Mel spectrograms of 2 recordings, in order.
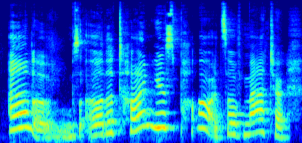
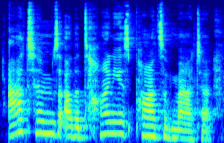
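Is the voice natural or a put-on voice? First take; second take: put-on; natural. First: It is said in a put-on voice. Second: It is said in a natural voice.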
